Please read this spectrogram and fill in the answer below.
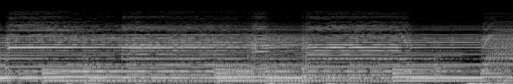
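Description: Music on plucked guitar: sustained, ringing chords that change about once a second.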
